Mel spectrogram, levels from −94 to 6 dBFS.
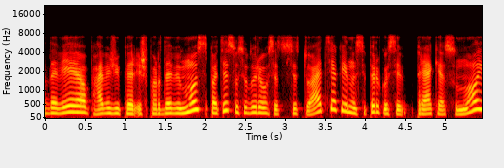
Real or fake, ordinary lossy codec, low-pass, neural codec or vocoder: fake; Opus, 24 kbps; 7.2 kHz; codec, 16 kHz, 16 kbps, FunCodec, trained on Chinese and English, 50 frames a second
